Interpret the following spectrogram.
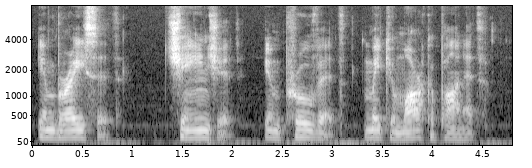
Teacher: every time he makes this statement, the intonation goes down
